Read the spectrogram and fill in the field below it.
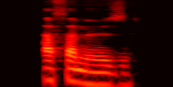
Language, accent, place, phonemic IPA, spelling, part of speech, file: French, France, Lyon, /a.fa.møz/, affameuse, noun, LL-Q150 (fra)-affameuse.wav
- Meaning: female equivalent of affameur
